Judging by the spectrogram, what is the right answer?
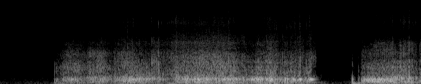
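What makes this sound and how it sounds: Long pink nails scratch and rub a soft black foam windscreen over a microphone head, making a dense, close, rumbling scrape that sits low around 200 Hz. A long stretch of continuous rubbing stops briefly, then a second burst of scratching starts again.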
